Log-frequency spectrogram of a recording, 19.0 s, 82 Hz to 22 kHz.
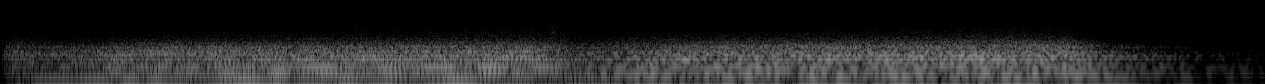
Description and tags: Violin long horror 2x note.
Software: FL Studio. Bpm 120
Ambience, Horror, Violin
